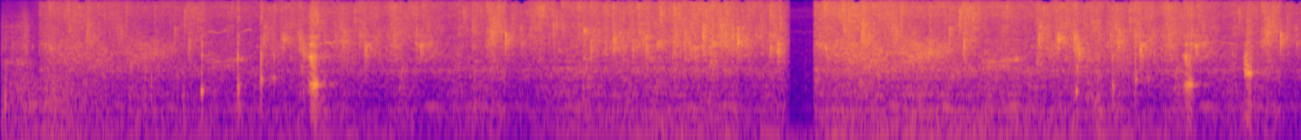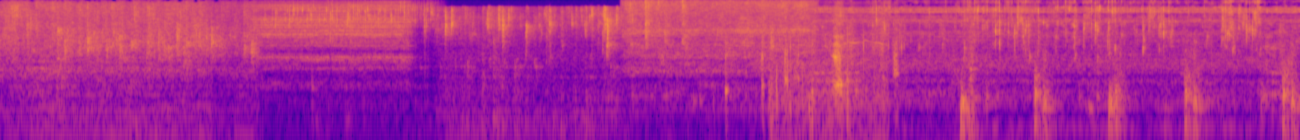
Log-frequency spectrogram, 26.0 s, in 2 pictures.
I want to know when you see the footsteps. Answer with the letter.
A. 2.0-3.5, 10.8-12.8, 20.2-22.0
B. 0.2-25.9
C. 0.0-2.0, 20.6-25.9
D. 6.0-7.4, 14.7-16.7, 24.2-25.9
C.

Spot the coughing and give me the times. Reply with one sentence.
You can hear the coughing from 2.0 to 3.5 s, from 10.8 to 12.8 s and from 20.2 to 22.0 s.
